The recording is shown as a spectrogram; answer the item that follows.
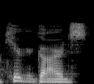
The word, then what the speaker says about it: Kierkegaard: After hearing the recommendation from Wikipedia as to how Kierkegaard's name should be pronounced, I'm more confused than ever. Here's how it sounds. – Søren Åby Kierkegaard.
